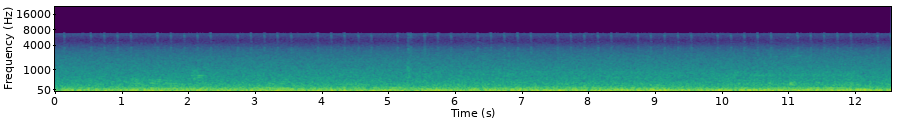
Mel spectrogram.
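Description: Steady low background rumble with a faint, fast, regular ticking over it.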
